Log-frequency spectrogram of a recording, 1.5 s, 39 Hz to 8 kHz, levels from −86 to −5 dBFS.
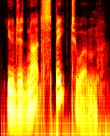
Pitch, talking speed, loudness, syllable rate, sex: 115 Hz, 245 wpm, -17 LUFS, 5.0 syllables/s, male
